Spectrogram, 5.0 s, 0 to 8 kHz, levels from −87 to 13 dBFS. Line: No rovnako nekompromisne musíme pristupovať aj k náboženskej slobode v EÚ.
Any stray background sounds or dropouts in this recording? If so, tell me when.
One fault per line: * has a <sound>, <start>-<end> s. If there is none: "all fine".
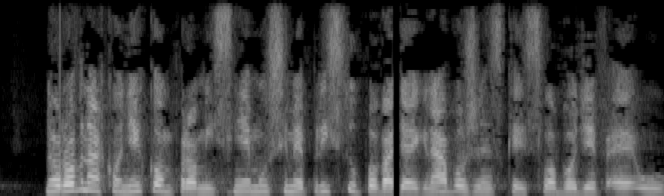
* has a dropout, 2.9-3.0 s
